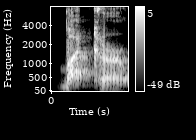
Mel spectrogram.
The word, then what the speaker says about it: Butker: Butker, which rhymes with bunker, attacked what he called,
